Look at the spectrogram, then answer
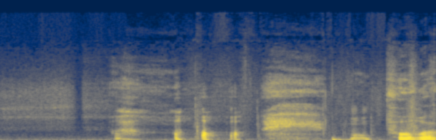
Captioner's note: laughing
